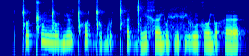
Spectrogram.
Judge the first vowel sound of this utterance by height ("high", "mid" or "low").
high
